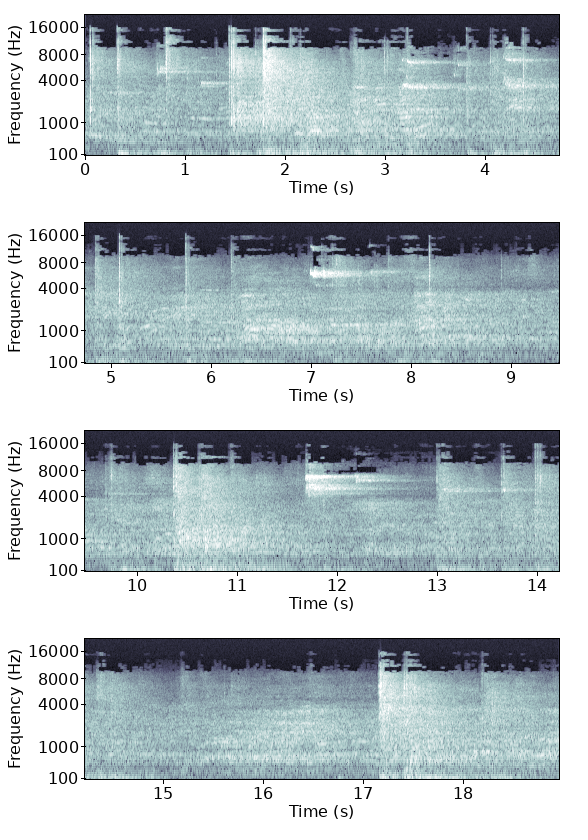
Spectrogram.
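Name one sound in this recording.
Young men talk and call out in a large echoing hall.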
